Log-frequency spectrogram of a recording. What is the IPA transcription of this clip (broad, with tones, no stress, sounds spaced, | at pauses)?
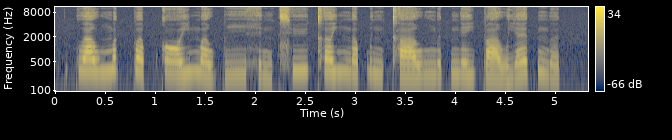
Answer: kʷ aː˧ w m ɐ˥ k̚ p ɐ˨˥ p̚ k ɔː˨˥ j m ɐ˨˩ w p iː˨ h ɪ˨˩ ŋ t͡sʰ yː˥ kʰ ɐ˥ j ŋ ɐ˨˥ p̚ ɪ˨ ŋ kʰ aː˨˧ w ŋ ɵ˨˥ t̚ ŋ e˧ j p aː˨˩ w j ɛː˥ t̚ ŋ ɵ˨˥ t̚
